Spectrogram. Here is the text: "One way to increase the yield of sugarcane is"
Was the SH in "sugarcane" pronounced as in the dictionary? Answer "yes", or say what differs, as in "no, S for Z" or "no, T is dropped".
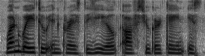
yes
